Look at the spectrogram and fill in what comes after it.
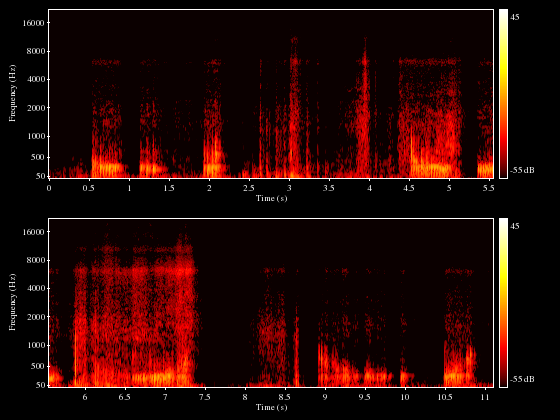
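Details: Close-mic stomach rumbling with Monster energy drink sloshing: gurgling, bubbling rumbles in short bursts with liquid moving in the gut.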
